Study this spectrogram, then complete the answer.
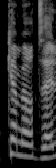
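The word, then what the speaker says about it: Kammerzell: Et le chef Hubert Lépine est avec nous, chef du restaurant Kammerdzell, je l'ai bien prononcé.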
